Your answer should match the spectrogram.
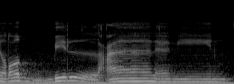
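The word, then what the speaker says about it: العالمين: Kemudian masih sama kasusnya di huruf lam yang disukunkan. Jangan sampai kita membacanya dengan ada pantulan. Hirabbil bil, jangan sampai seperti itu. Rabbil alamin. Setelah membaca lam langsung dimasukkan ke huruf selanjutnya. Al-alamin ke huruf ain.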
